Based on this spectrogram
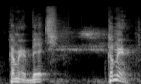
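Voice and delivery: ordinary delivery

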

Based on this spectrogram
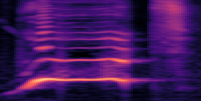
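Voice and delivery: very high, loud startled shriek; piercing shock at a sudden sighting. Real, not acted. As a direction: shriek it in sheer disbelief.

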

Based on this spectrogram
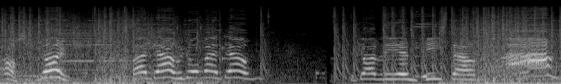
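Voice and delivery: high, loud battle alarm; man down shout. Real, not acted. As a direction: yell it like a panicked squad leader. Soldier falls in firefight.

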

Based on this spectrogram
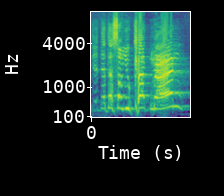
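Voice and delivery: climbing to a high, loud yell; rallying work shout. Acted. Boss getting on Shimry at work, building rallying shout. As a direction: holler with a laugh, building to full shout. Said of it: "I talk like that".

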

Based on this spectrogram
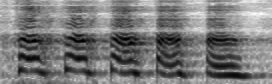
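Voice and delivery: high, rapid gloating cackle; gloating laugh. Acted. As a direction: laugh in triumph over a beaten rival. Villain gloats after winning quarrel.

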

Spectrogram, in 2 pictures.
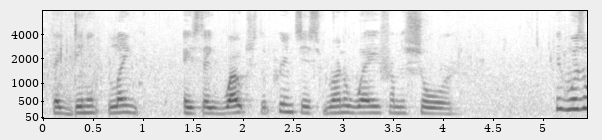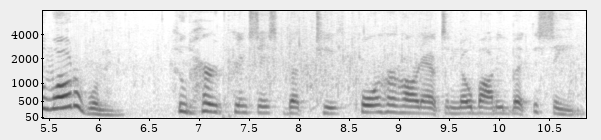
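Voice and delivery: plain reading voice

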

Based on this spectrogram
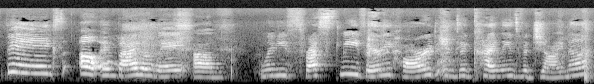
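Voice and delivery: high little character voice; lightly voiced tiny creature; squeaky character voice. Voicing a body part prank.

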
